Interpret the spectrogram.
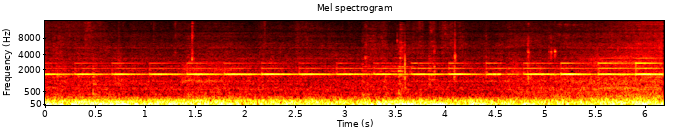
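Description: Double-stack container freight train rolling past at a grade crossing: a steady low rumble of the cars, heard from inside a car, with a thin high ringing tone held over it.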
